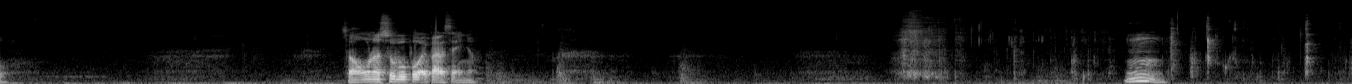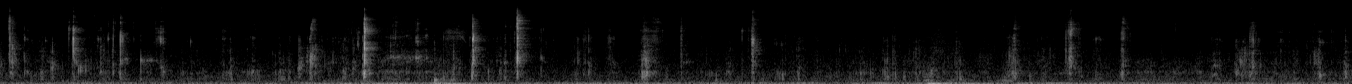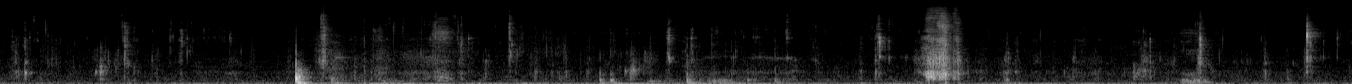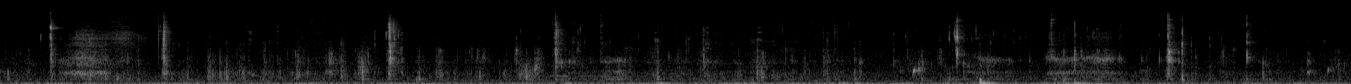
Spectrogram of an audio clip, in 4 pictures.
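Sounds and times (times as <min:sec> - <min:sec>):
chewing and biting: 0:09.5 - 0:22.8, 0:23.6 - 0:41.2, 0:42.1 - 0:54.0.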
